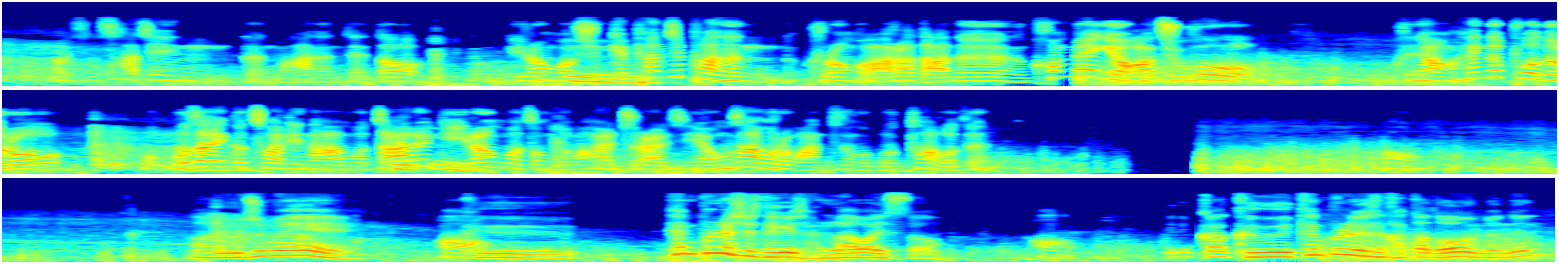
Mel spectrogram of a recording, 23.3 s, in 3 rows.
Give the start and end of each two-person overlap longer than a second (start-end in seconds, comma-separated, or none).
none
